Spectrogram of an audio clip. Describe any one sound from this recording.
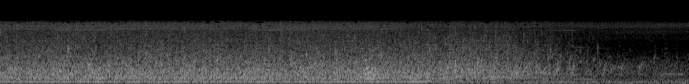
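Water churns and bubbles steadily in a hot tub, then stops.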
